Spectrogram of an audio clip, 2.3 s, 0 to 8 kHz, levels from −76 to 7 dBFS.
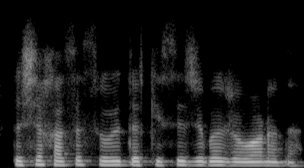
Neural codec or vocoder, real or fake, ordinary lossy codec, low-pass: codec, 24 kHz, 1.2 kbps, DualCodec; fake; Opus, 24 kbps; 7.2 kHz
